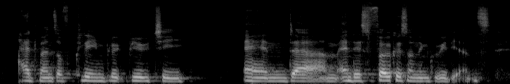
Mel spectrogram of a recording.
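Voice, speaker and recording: Fairly slow in pace, the voice carries a dark, mellow tone. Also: woman. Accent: German. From Germany. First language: German. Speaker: startup business development director. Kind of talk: conference talk. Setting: video call.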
